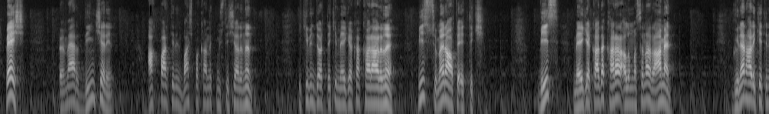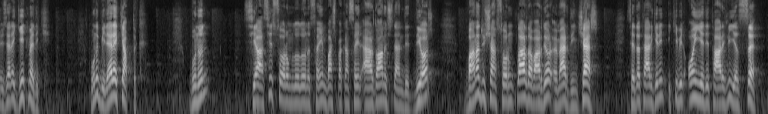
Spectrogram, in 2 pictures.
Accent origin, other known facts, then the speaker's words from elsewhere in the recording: Simav, Kütahya, Turkey; ben Kütahya Simav'da doğup büyüdüm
